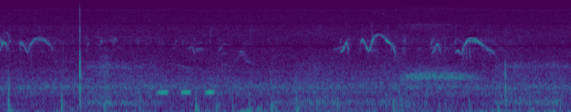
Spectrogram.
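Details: A Eurasian hoopoe sings from the wall of a ruined house on a sunny day: a soft, low, hollow triple hoot, 'oop-oop-oop', evenly spaced, while other birds add high, looping whistles around it.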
